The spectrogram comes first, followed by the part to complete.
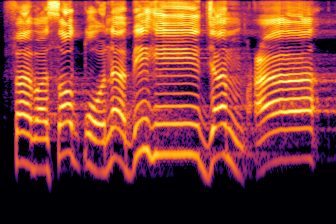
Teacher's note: سین کو باریک اور طا کو پر یعنی موٹا کرنا ہے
